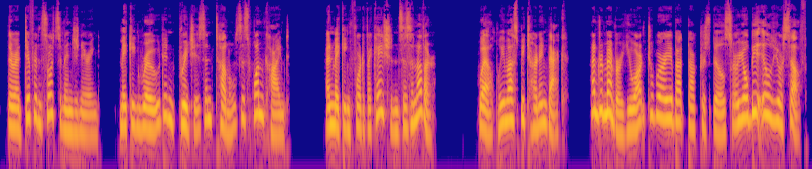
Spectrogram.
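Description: Woman as a male country doctor, jovial, avuncular, brisk, reassuring, storybook dialogue, very dry recording. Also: medium pitch, expressive, dry recording, close to an everyday voice. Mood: cheerful, instructive.

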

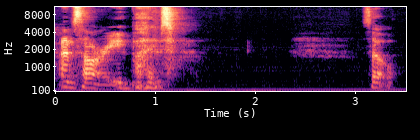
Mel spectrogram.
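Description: A woman's voice: on the low side, drawn-out words, bright, forceful tone, slight background noise. A woman talking as a podcast guest in a casual, conversational way. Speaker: podcast guest, host's wife.

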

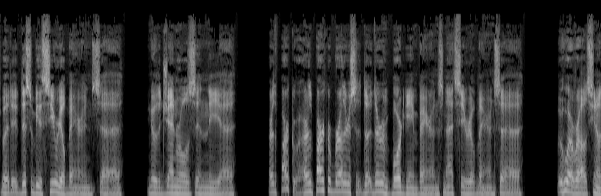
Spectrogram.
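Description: Rambling, gravelly-edged male podcast host. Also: medium pitch, a bit bright, no room sound, clean studio sound. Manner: meandering, halting, digressive, self-deprecating. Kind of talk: rambling, whimsical bedtime podcast monologue.

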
